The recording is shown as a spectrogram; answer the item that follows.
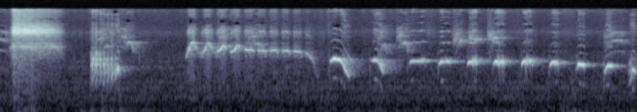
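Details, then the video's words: Song of a greater green leafbird, said to be pleasant and calming: a noisy hiss, then a quick chattering trill, followed by a steady string of clear, short down-slurred whistles about twice a second. "Burung cucak ijo, bikin adem indah dengarnya"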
